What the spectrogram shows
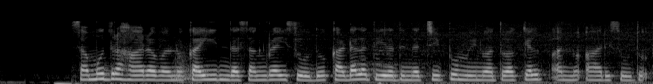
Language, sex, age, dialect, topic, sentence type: Kannada, female, 18-24, Coastal/Dakshin, agriculture, statement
